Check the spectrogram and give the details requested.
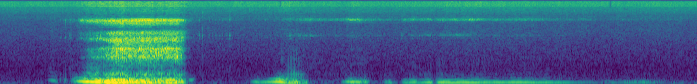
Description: More Snoring from my Gampr Dog, her name is Pretty.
